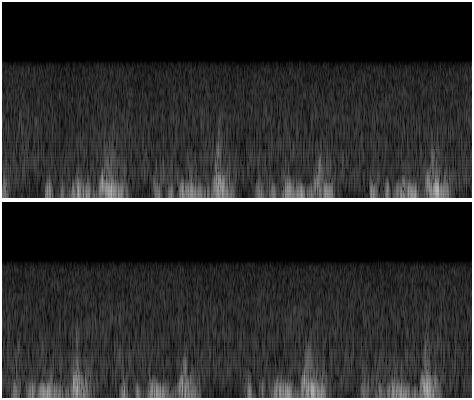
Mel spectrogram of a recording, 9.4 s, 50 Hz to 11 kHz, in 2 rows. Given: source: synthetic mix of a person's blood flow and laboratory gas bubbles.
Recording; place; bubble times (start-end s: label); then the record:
Doppler ultrasound of blood flow; precordium
4.40-4.44 s: bubbles
4.82-4.92 s: bubbles
4.96-5.08 s: bubbles
From the record:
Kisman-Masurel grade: 211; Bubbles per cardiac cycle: several, 3 to 8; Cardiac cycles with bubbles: 1 to 10%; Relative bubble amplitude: barely perceptible (0.100 to 0.250); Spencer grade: 1 (occasional bubble signal discernible with the cardiac motion signal, with majority of cardiac periods free of bubbles); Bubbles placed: only in the low amplitude regions of the cardiac cycle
